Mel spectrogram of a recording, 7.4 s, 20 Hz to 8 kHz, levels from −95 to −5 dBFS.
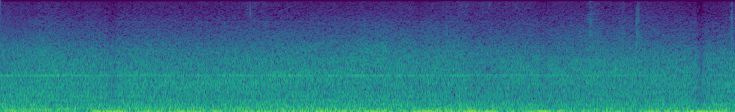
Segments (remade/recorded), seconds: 0.0-0.6 recorded; 0.6-2.2 remade; 2.2-4.7 recorded; 4.7-7.4 remade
